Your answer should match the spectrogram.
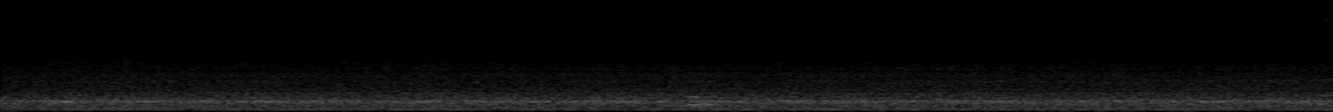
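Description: Quiet room tone: a faint, steady hiss with a low hum underneath.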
